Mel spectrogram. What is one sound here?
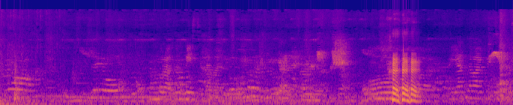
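A young woman talks gently and playfully to a small child close by.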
